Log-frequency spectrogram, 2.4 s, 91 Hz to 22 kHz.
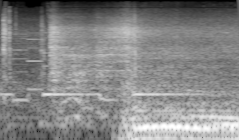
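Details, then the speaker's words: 2015 Ford F250, salvage auction supposed flood car, started again: dash chimes, brief crank, V8 fires at once into strong even idle; clean healthy start. "And she's alive, you guys."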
